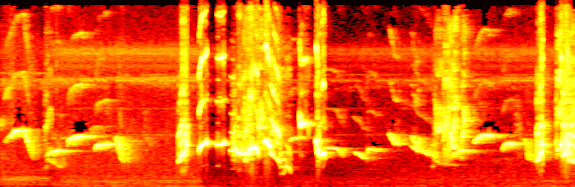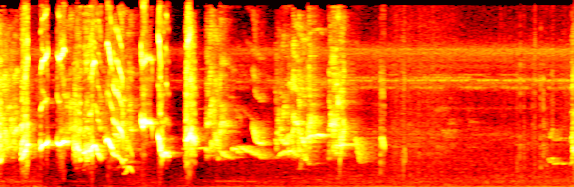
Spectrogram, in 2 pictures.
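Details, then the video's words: Oriental magpie-robin (kacer) in energetic song, a dense run of rapid whistled trills and scratchy notes in the middle, starting and ending with softer, sparser whistles over a low background hum. "Kacer gacor"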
